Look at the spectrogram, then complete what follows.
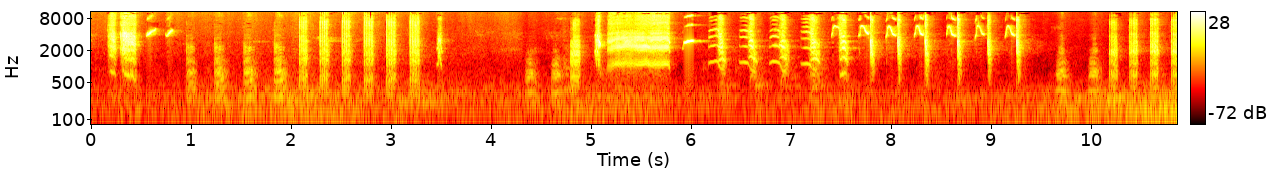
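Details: Javan myna in the morning, a lure for young birds: long runs of harsh repeated rasps, a noisy hissing burst, then short hooked whistles mixed into the chatter.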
